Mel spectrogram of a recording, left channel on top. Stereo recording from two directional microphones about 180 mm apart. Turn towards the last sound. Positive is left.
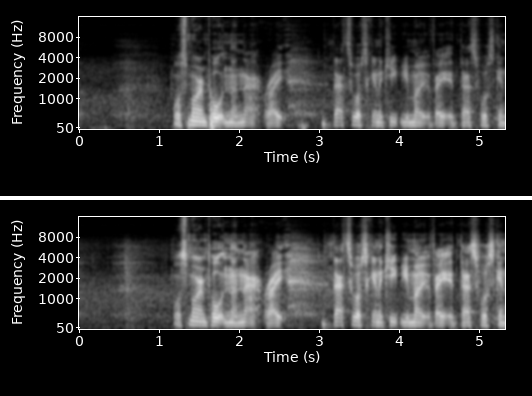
turn(degrees=10)  # may be behind; listen again after turning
